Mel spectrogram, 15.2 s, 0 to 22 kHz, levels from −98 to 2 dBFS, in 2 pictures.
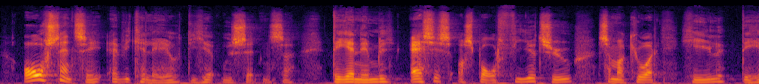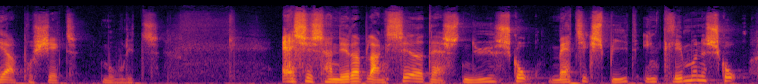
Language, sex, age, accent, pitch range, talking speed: Danish, male, 30-49, native, 115-145 Hz, 140 wpm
